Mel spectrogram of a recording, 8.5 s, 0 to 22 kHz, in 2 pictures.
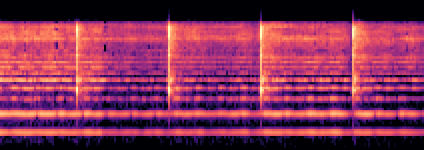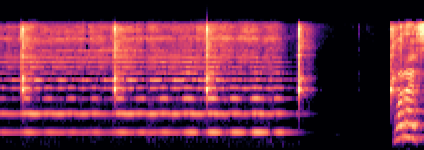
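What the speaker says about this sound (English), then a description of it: "the real challenging one is to do 16th notes, which will sound like this." A violin plays a vibrato exercise in 16th notes on one sustained, bright note, close and alone, with evenly spaced pulses before it cuts off abruptly near the end.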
